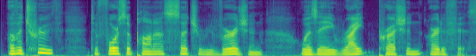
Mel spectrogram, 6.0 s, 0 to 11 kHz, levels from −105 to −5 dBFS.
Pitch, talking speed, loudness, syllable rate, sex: 140 Hz, 150 wpm, -18 LUFS, 4.7 syllables/s, male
